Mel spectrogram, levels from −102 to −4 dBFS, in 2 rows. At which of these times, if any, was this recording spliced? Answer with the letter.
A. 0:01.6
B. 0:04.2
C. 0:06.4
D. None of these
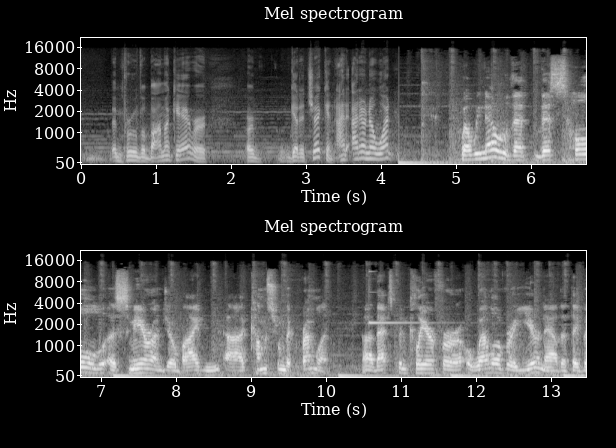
B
